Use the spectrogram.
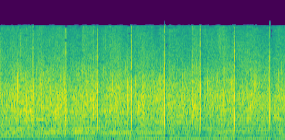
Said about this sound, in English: Give him a big hand clap of praise if you love him. Oh, you can beat that. Give him a real good hand clap.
